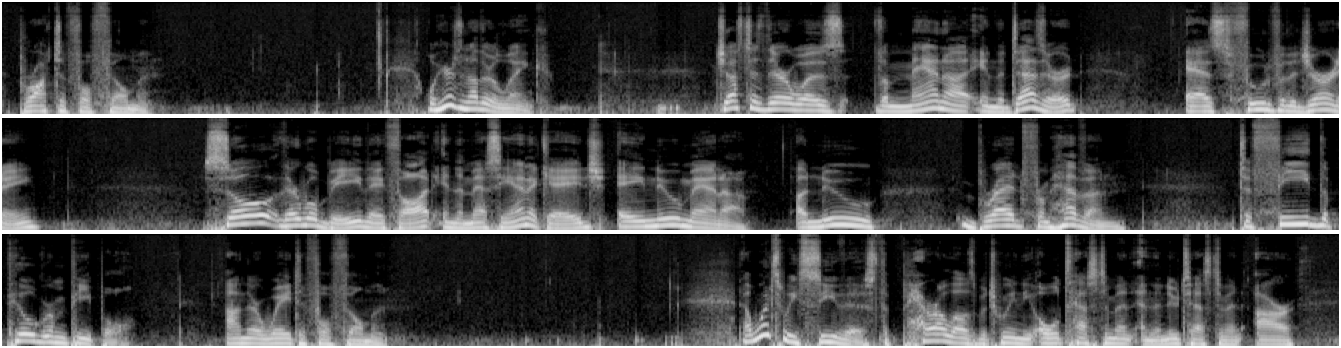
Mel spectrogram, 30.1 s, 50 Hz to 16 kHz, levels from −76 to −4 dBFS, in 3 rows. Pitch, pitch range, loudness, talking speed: 120 Hz, 105-155 Hz, -20 LUFS, 130 wpm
